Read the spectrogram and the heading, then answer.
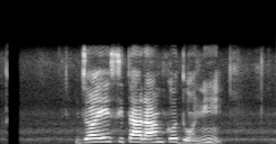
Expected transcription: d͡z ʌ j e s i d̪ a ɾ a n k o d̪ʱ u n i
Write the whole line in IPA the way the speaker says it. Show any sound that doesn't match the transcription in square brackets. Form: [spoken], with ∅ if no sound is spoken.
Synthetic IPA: d͡z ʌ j e s i [t̪] a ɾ a [m] k o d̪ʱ [o] n i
